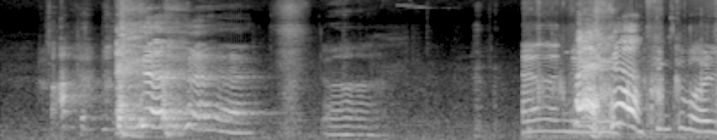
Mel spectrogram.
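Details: Sneezing by members of a K-pop girl group during a filmed group session: several sudden bursts of sneezing mixed with laughter and chatter in a room.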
